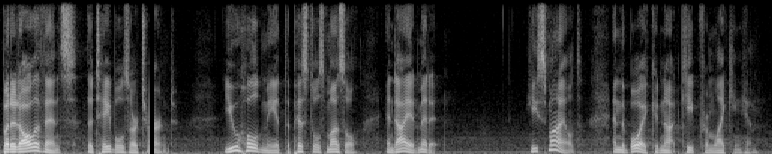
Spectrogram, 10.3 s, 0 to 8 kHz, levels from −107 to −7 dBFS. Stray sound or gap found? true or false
true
